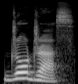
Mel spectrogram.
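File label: "джоджас", Komi, female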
